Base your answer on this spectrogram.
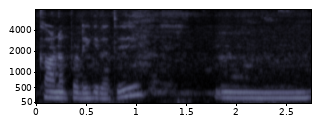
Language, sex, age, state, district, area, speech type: Tamil, male, 18-30, Tamil Nadu, Dharmapuri, rural, spontaneous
